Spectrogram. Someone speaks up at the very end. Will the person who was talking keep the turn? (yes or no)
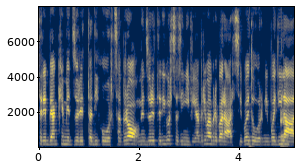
yes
